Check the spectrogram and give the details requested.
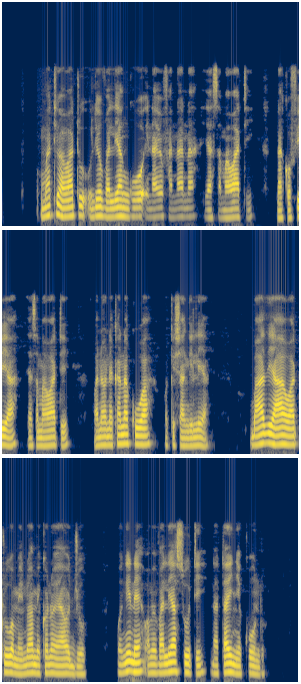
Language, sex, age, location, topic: Swahili, male, 18-24, Kisumu, government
